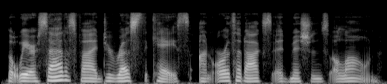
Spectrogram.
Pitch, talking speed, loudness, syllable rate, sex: 145 Hz, 185 wpm, -19 LUFS, 5.7 syllables/s, female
